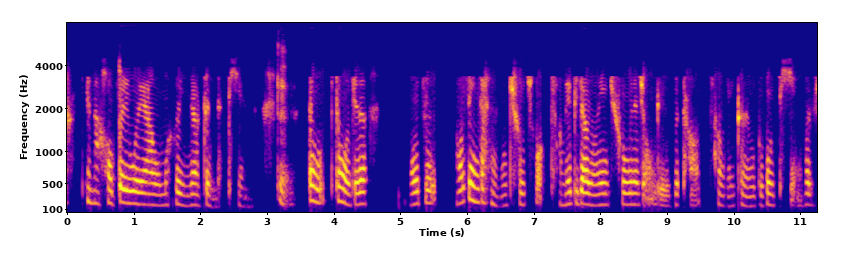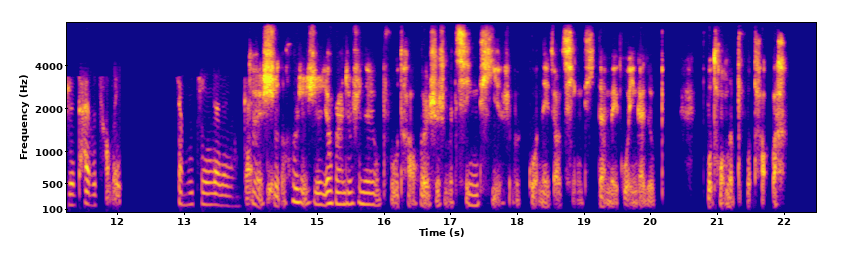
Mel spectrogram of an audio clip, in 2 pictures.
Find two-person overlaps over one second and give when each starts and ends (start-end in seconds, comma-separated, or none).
none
